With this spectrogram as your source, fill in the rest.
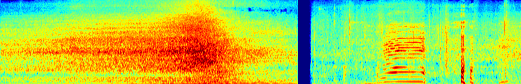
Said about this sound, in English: Hey, other cow. Are you yelling around?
